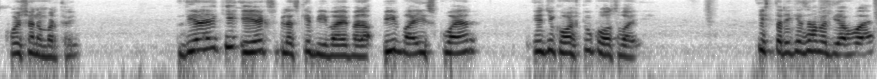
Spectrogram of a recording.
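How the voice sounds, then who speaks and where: A man's voice: high-pitched, moderate pace, pauses often, rough recording. A man teaching a maths lesson, talking in a repetitive, coaxing way and often checking that students follow.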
